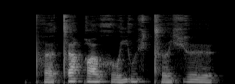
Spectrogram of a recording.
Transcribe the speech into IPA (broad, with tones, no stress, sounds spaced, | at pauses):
pʰ ɐ˨ tʼ ɐ˦ q o˧ x o˨ j u˧ ç tʰ ə˨ ç ø˦˨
